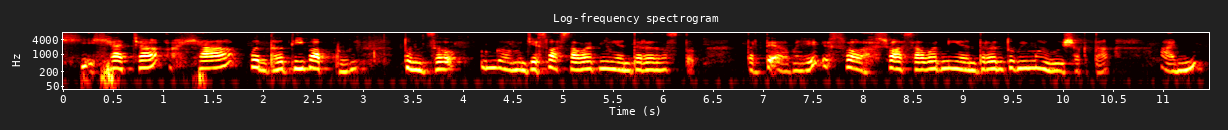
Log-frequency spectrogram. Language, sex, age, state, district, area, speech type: Marathi, female, 18-30, Maharashtra, Satara, urban, spontaneous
